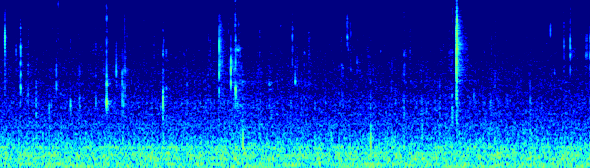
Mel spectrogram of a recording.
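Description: A child chewing crab meat with her mouth, close to the microphone, with scattered small wet clicks and one sharper click a little over halfway through.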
